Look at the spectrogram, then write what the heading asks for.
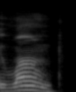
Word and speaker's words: wound: तो that means वाउंड, WOUND, वाउंड, वाउंड, पाउंड, ठीक है। इसकी तरह इसकी आवाज निकलेगी, जिस वाउंड का मतलब होता है टाई अराउंड द एंकल्स, किसी चीज के अराउंड में बांध लेना। तो एंकल्स के इर्द गिर्द जो है वाउंड को बांध दिया था, रोप को बांध दिया था जख्म के इर्द गिर्द, जो कि उसके एंकल्स पे था। तो इसका जो राइमिंग वर्ड है वो निकलेगा पाउंड, पाउंड, वाउंड।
